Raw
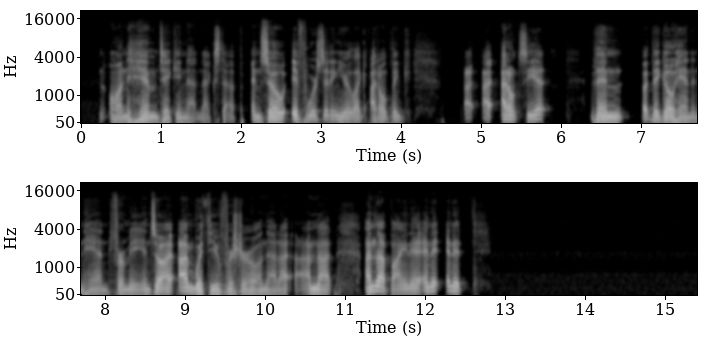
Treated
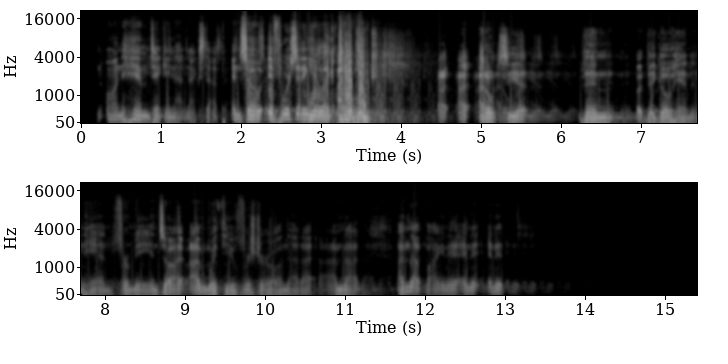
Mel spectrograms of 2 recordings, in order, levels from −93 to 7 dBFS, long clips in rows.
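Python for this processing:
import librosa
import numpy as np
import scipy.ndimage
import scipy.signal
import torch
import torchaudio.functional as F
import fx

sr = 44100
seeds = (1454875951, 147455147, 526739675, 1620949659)

p1 = fx.doppler_pass(x, sr, speed_mps=39, closest_m=3.8, pass_at_s=3.42)
p2 = fx.band_shelf(p1, sr, hz=1000.0, db=-14.5, octaves=1.7)
p3 = fx.fold_sine(p2, sr, drive_db=16, ceiling_db=-25.0)
p4 = p2 + F.gain(torch.from_numpy(p3), -8.0).numpy()
p5 = fx.high_shelf(p4, sr, hz=2800.0, db=12.0)
p6 = fx.buffer_crackle(p5, sr, first_s=0.96, period_s=0.11, block=512, kind='zero')
p7 = fx.echo_warbled(p6, sr, ms=215, feedback_pct=47, rate_hz=2.8, cents=77, wet_db=-21.0)
y = F.gain(torch.from_numpy(p7), 3.5).numpy()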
